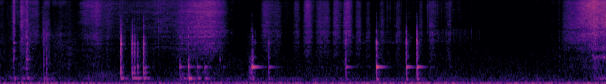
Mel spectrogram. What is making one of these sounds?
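Powder pours from a container into a measuring spoon.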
